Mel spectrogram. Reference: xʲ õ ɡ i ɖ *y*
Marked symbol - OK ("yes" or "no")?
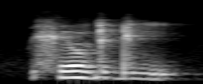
no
